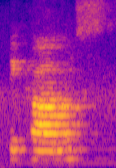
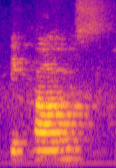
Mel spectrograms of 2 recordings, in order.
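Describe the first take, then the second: The two takes are said the same way.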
